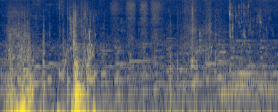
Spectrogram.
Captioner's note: sniff, sniff, sniff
